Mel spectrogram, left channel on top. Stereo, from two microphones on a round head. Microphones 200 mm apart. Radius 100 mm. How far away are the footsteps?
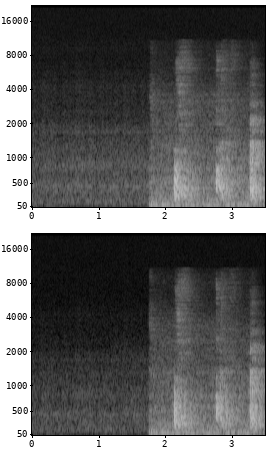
About 0.9 m.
